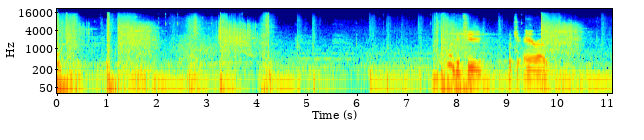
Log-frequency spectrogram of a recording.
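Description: Blows strike and crash in a fight.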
